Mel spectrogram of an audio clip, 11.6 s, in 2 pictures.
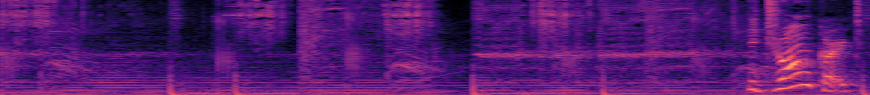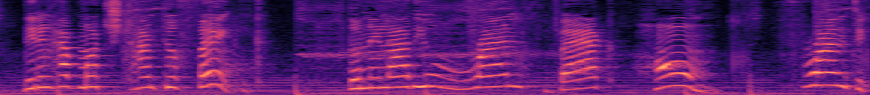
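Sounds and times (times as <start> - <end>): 
chains rattling and clinking: 0.0 - 4.1
speech: 5.0 - 11.5.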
